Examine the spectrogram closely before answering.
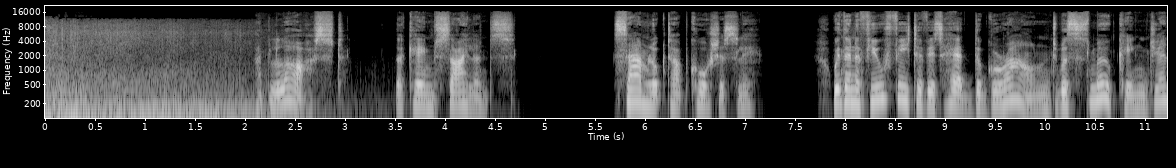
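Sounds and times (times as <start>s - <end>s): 
heavy objects thudding into forest earth: 0.0s - 3.4s
speech: 2.2s - 4.8s, 5.7s - 11.2s.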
